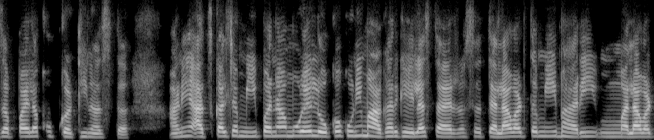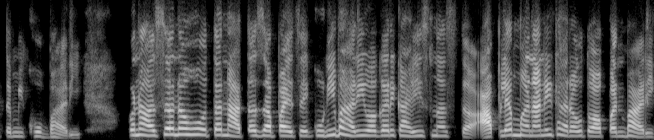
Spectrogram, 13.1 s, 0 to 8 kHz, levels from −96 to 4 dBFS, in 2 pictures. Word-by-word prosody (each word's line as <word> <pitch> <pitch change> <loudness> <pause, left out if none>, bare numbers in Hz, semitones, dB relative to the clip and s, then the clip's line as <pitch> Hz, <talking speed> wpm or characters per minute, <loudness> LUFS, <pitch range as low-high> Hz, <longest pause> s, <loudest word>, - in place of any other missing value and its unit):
जपायला 230 +1 -2
खूप 260 -3 -18
कठीण 220 0 -6
असतं 190 -2 -10 0.5
आणि 235 +5 -5
आजकालच्या 245 +4 -3
मीपणामुळे 255 +2 -2
लोकं 250 +1 -1
कुणी 270 0 -4
माघार 240 +2 +1
घ्यायलाचं 235 0 -2
तयार 210 -1 0
नसतात. 220 +1 -13
त्याला 215 -1 +2
वाटतं 235 +2 -3
मी 250 0 -7
भारी. 230 +2 -4 0.2
मला 210 0 +3
वाटतं 215 +2 -4
मी 235 -1 -11
खूप 245 -5 -8
भारी. 320 +9 -6 0.5
पण 305 +1 +1
असं 305 +4 +5
न - - +2
होतं 330 -2 +2
नातं 275 +1 +3
जपायचयं 270 -1 +3
कुणी 280 +2 -2
भारी 285 -7 +2
वगैरे 285 +1 +1
काहीचं 270 0 -3
नसतं. 260 -1 -7
आपल्या 290 +3 +6
मनाने 290 +1 +4
ठरवतो, 270 -4 -2
आपण 240 +1 +1
भारी 215 -6 +1
250 Hz, 175 wpm, -22 LUFS, 230-275 Hz, 0.5 s, आपल्या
